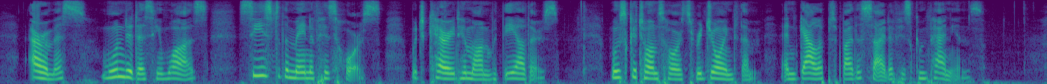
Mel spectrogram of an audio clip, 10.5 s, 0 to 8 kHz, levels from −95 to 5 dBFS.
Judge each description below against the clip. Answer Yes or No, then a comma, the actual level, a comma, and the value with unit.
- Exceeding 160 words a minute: Yes, average, 170 wpm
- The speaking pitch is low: No, high, 200 Hz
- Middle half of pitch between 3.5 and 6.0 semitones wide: No, average, 3.0 semitones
